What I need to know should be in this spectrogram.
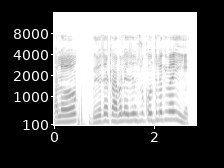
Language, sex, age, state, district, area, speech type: Odia, male, 60+, Odisha, Jajpur, rural, spontaneous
